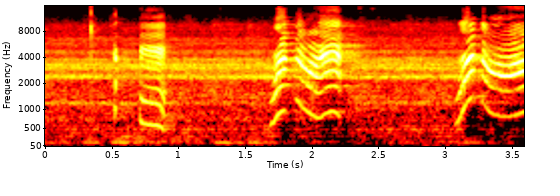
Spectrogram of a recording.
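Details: Pet parrot that talks, said to say "mummy" and "mitthu"; three short, strongly harmonic utterances with upward-sweeping then falling pitch, separated by quiet gaps filled by a constant high hum.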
